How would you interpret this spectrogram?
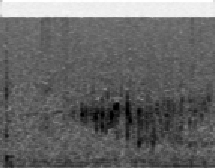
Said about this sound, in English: You could steady these glass beakers for me while I pour the fluid off.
